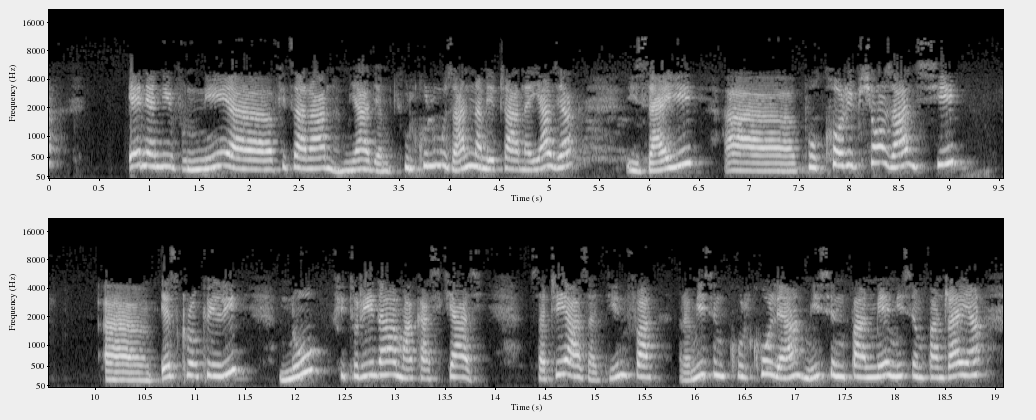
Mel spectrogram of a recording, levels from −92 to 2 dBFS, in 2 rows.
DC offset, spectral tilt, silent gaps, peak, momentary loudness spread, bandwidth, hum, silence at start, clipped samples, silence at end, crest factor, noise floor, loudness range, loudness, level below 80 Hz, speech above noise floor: under 0.1%; -6 dB/octave; none; -2 dBFS; 8 LU; 11 kHz; none; 0 s; under 0.1%; 0 s; 14 dB; -56 dBFS; 2 LU; -15 LUFS; -54 dBFS; 41 dB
